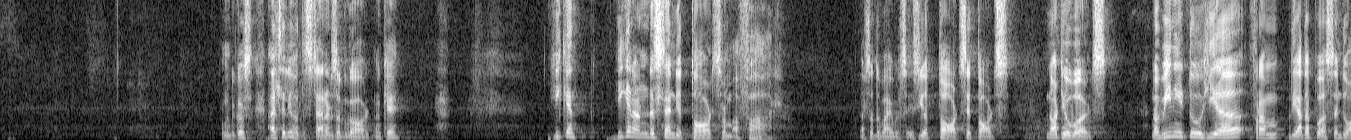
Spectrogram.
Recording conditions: large echoing room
